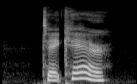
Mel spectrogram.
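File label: "take care", English, female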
